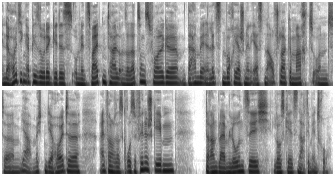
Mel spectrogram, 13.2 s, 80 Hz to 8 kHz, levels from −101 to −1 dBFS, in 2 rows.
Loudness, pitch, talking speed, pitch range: -20 LUFS, 145 Hz, 210 wpm, 130-155 Hz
